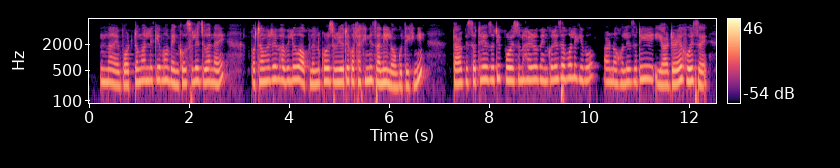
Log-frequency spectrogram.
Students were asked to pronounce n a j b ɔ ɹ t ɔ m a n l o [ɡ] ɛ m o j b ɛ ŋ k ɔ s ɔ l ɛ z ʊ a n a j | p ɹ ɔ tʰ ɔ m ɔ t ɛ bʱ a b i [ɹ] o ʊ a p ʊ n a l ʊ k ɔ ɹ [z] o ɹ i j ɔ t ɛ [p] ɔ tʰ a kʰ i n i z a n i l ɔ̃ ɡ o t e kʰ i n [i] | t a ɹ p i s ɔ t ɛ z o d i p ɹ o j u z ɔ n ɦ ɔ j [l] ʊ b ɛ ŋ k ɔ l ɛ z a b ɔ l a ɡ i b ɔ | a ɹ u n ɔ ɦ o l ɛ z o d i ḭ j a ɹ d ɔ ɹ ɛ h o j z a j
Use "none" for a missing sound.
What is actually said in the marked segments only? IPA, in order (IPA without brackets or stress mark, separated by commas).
k, l, z, k, i, ɹ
